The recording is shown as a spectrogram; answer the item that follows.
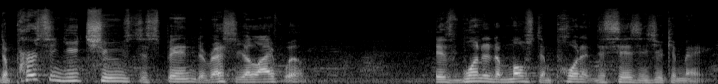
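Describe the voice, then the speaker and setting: A man speaks with lively intonation and an animated tone at a moderate pace. Music plays in the background. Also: medium pitch for a man. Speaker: motivational speaker. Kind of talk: interview. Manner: loud.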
